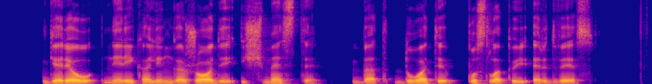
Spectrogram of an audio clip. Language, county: Lithuanian, Telšiai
